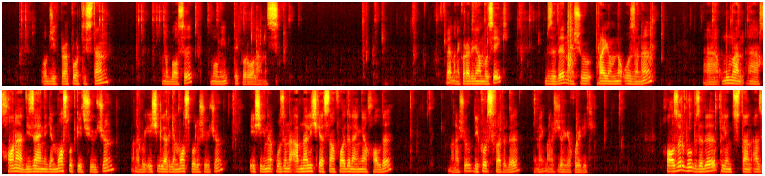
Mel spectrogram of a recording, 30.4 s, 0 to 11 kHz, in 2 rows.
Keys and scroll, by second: 5.1 F4.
